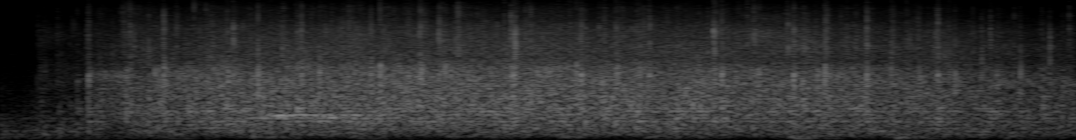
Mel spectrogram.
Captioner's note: applause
